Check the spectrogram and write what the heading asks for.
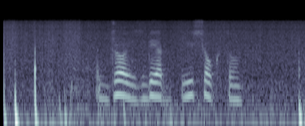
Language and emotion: Russian, neutral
